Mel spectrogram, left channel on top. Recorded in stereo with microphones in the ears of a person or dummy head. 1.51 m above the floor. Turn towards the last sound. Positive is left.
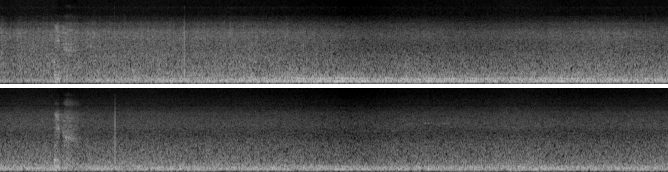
turn(degrees=-15)  # may be behind; listen again after turning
